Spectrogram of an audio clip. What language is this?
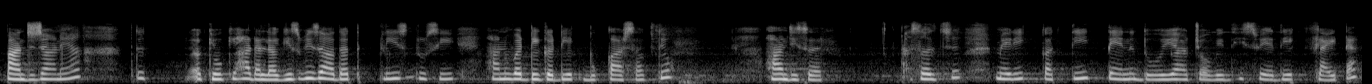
Punjabi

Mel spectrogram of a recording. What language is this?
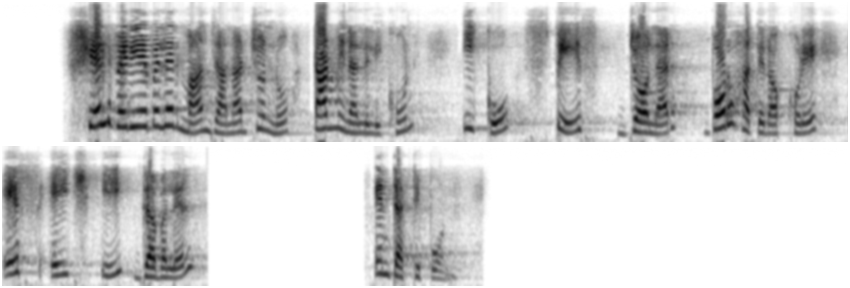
Bangla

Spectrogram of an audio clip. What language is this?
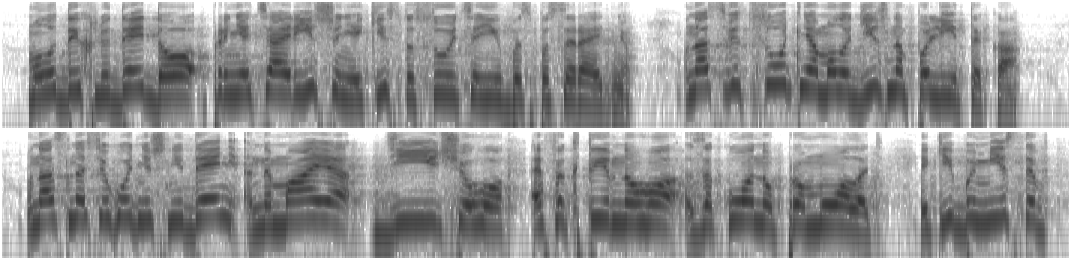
Ukrainian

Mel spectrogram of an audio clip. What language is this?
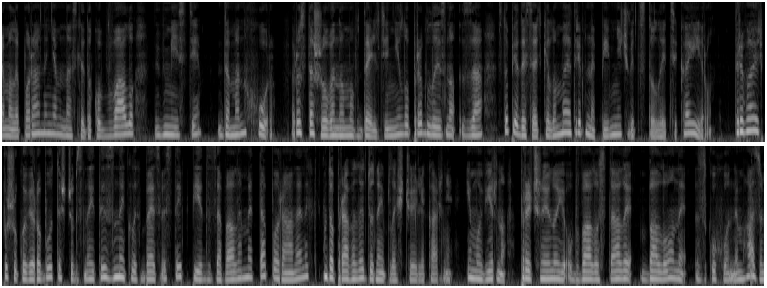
Ukrainian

